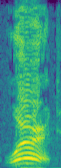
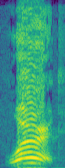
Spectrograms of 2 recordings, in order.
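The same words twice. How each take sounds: Both takes have the same delivery.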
